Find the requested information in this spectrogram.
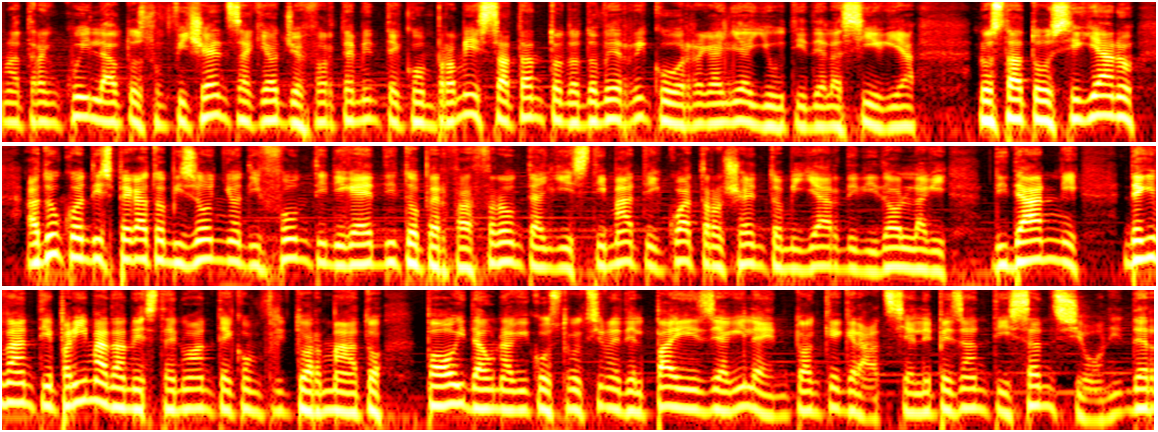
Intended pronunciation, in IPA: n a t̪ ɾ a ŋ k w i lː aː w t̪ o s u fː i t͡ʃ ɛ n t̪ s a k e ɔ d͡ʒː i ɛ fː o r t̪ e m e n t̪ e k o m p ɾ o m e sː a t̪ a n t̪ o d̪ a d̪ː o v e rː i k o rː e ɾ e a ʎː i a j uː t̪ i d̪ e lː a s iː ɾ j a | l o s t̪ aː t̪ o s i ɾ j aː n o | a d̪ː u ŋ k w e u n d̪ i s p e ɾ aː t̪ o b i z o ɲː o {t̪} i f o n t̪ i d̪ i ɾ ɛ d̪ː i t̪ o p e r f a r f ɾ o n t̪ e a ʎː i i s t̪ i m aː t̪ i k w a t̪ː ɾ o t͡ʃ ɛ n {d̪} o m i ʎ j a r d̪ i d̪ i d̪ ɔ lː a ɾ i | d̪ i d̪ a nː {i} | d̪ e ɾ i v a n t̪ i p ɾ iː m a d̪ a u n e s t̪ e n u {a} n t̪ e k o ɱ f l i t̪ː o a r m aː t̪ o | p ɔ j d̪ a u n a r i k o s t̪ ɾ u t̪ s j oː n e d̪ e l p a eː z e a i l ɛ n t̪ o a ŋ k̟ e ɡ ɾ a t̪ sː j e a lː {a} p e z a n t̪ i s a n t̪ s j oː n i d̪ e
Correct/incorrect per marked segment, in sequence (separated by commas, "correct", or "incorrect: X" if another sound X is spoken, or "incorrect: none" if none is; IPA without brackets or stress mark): incorrect: d̪, incorrect: t̪, correct, correct, incorrect: e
